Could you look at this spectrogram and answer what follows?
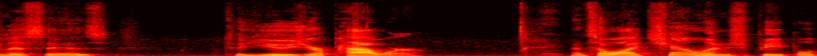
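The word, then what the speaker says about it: PWRR: just uh it's a it's a strange spelling but phonetically power but spelled with r as opposed to e r at the end and the the P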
